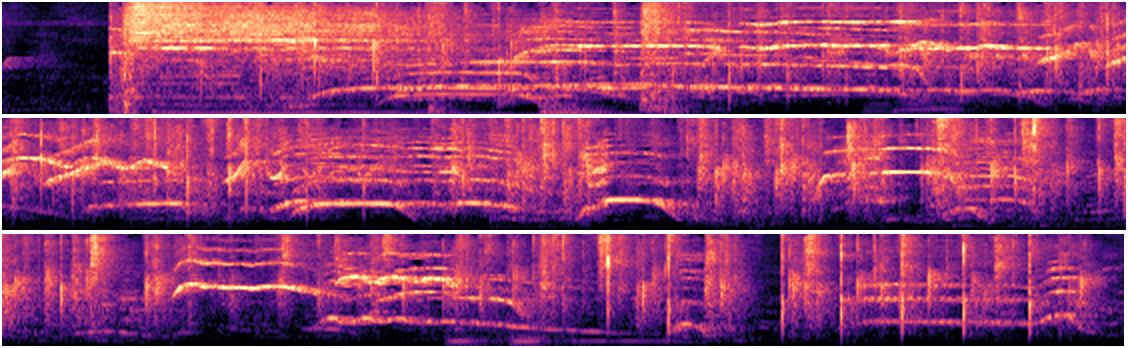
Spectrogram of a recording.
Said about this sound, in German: Und ganz am Schluss das Gekreische und Gejohle war eigentlich mal der Abschluss eines Konzerts oder eines Stückes bei einem Konzert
